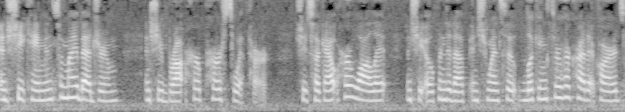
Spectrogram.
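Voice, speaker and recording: A woman with an American accent has an unremarkable speaking voice. Her pitch is fairly high and her pace fairly quick. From North Carolina. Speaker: plaintiff in TV court show. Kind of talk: courtroom testimony.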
